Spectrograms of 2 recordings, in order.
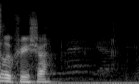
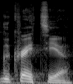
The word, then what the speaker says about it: Lucrezia: so bad at names Lucretia what is it look about you Oh rosianna just pronounced it correctly it's Lucrezia Lou crazy yeah I mean Rosie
